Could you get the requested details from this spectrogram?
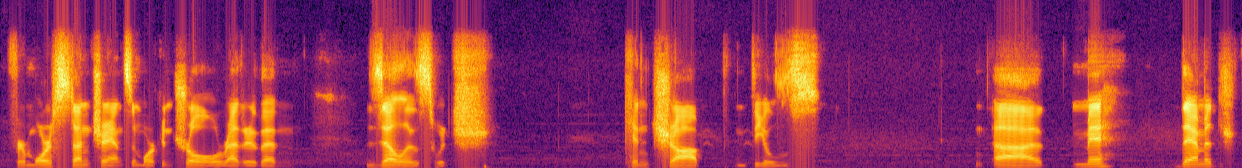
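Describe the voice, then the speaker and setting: Rambling and muttering through his choices, a young man gives casual let's-play commentary in a slightly congested, medium-pitched, sharp yet smooth voice. He speaks slowly and pauses often. The audio, from a cheap desk mic, is poor but has no room sound.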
